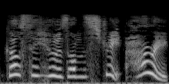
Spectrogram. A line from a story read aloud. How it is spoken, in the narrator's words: cried the excited mother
